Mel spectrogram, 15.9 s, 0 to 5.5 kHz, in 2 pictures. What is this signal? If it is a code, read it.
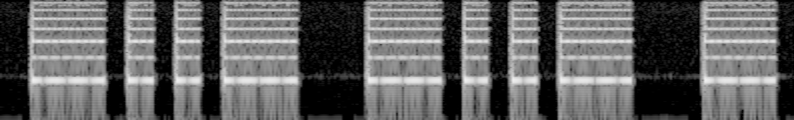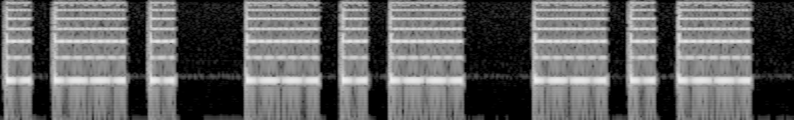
Morse code, heard as a keyed tone, about 5 wpm, 3700 Hz. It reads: XXCKK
